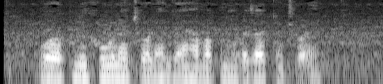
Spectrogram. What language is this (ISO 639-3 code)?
urd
